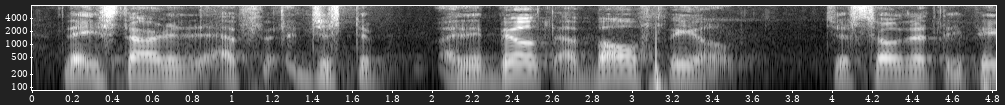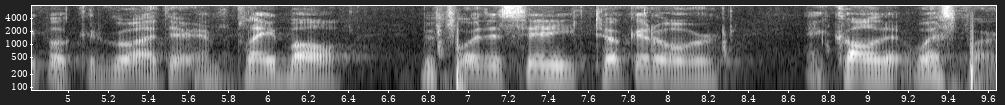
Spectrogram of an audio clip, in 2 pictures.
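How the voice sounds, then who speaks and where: With an American accent, a man speaks at a moderate pace in a somewhat breathy, dark, mellow tone, his fairly high pitch carrying lively intonation. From Ventura, California. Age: 80s+. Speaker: public commenter, local business owner. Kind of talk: public comment at city council meeting. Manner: halting.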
